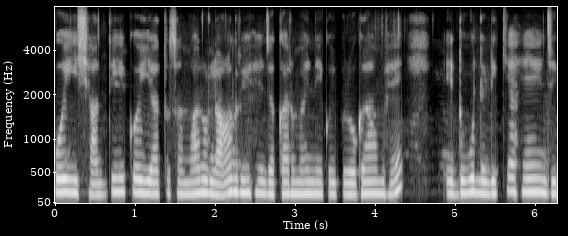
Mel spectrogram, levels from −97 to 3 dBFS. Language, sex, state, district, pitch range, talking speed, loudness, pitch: Rajasthani, female, Rajasthan, Nagaur, 175-195 Hz, 180 wpm, -15 LUFS, 180 Hz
